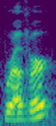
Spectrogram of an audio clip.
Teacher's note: for the th sound you guys change it sometimes to the v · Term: th fronting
